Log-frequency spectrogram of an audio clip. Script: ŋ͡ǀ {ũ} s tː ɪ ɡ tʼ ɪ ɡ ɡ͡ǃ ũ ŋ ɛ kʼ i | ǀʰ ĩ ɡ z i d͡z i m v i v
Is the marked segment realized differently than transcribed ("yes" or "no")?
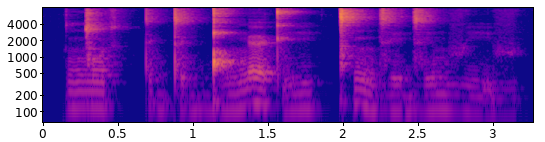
no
